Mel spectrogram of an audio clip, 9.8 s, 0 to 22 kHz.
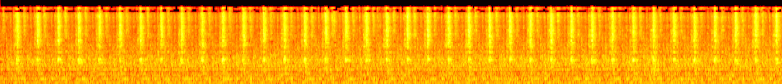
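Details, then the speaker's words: Hyundai 6D16 diesel engine on a boat, suddenly started making a "xẹt xẹt" noise while running; when cranked it blows out a lot of air; sharp hissy puffs about twice a second over rough idle. "mà mà nó nó đề máy thì nó sôi tiếng thì [âm nhạc] thổi ra cái gió quá trời luôn"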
